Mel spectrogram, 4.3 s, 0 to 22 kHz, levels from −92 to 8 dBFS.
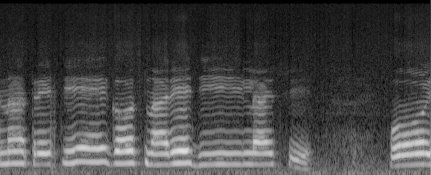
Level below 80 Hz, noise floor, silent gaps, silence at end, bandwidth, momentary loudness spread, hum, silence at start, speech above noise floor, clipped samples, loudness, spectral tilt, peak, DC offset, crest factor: -46 dBFS; -42 dBFS; none; 0 s; 8.8 kHz; 12 LU; none; 0 s; 27 dB; under 0.1%; -16 LUFS; -6.5 dB/octave; -2 dBFS; under 0.1%; 14 dB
